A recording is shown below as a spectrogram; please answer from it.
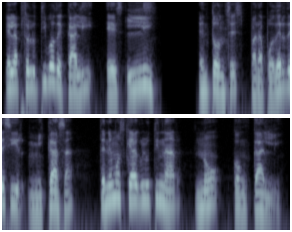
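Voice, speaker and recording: A man narrating a scripted language lesson, reading word lists slowly and deliberately. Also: fairly high pitch, animated, no echo, studio quality. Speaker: language teacher.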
